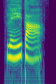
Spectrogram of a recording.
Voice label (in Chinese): "雷达", Chinese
